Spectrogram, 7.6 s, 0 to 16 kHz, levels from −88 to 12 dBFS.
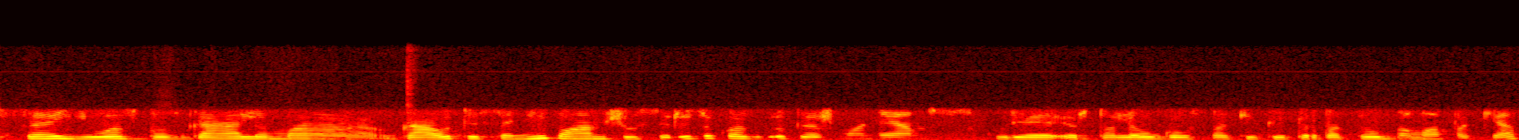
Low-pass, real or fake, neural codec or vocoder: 10.8 kHz; real; none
